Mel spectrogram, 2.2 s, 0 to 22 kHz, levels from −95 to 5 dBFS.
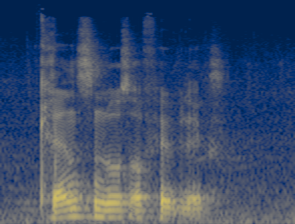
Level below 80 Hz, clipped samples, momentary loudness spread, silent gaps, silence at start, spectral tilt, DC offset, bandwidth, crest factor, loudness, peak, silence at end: -50 dBFS; under 0.1%; 13 LU; none; 0.3 s; -6 dB/octave; under 0.1%; 16 kHz; 16 dB; -22 LUFS; -6 dBFS; 0.55 s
